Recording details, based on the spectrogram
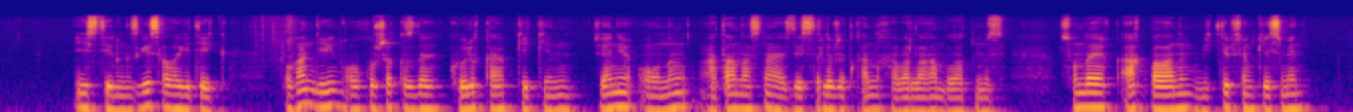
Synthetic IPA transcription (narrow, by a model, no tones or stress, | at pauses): je̞st̪e̞ɾɪŋɪzɡʲe̞sɑlˠɑkʲʰe̞t̪e̞jɪk | b̥ʊʁɑnd̪e̞jɪnwo̞quʃəqʰəzd̪əkʲʰɵlɪk̚qʰɑɾəp̚kʲʰe̞t̪̚kʲe̞nɪnʒ̥æne̞wʔo̞nəɴɑ̰t̪ɑnɑsənɑɪzd̪e̞st̪ɪɾɪlɪpʒɑt̪qʰɑnənχɑβɑɾlˠɑʁɑnbo̞lˠɑt̪ənməz | so̞nd̪ɑjɑqɑq̚bɑlˠɑnəɴme̞k̚t̪e̞psɵŋkʲe̞sɪme̞n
